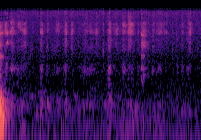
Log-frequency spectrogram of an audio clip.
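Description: Faint scratching of a pen writing on paper, in short separate strokes.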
